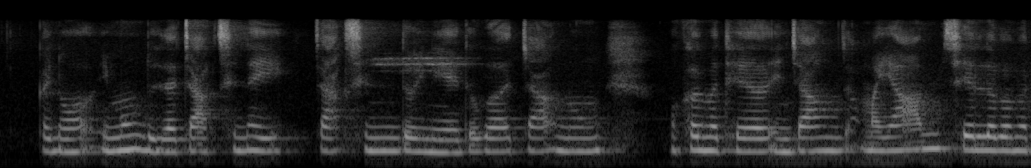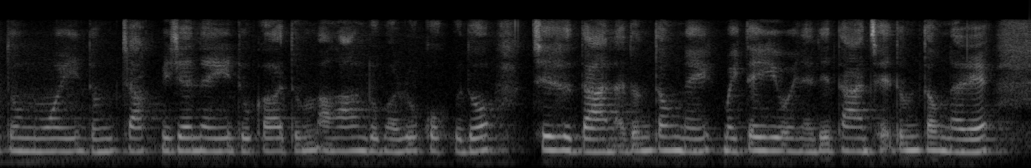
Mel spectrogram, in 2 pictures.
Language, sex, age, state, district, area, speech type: Manipuri, female, 18-30, Manipur, Bishnupur, rural, spontaneous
